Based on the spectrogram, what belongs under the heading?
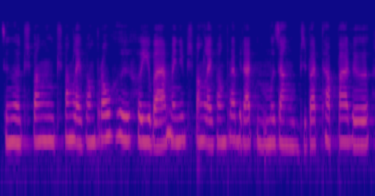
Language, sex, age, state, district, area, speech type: Bodo, female, 18-30, Assam, Kokrajhar, rural, spontaneous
